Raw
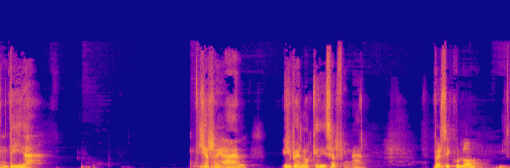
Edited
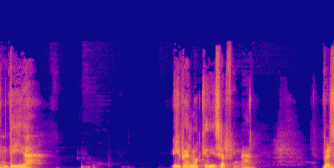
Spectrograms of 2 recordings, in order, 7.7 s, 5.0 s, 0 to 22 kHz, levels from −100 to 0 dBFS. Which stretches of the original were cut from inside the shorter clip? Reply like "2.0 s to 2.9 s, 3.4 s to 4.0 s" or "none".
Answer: 2.4 s to 4.0 s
